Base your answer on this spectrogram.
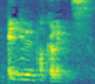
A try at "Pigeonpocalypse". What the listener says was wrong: Not lips. Apocalypse. Can you say apocalypse? Instead of apoc, put pigeon there. Pigeonpocalypse.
